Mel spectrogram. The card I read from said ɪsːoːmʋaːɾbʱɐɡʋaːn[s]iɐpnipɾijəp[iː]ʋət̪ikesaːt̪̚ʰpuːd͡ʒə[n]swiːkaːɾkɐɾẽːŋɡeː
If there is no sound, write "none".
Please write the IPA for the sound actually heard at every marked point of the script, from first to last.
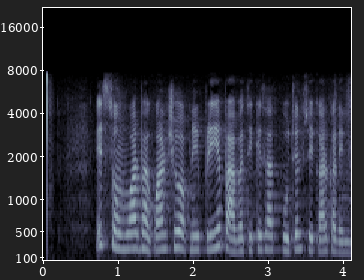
ʃ, aː, n

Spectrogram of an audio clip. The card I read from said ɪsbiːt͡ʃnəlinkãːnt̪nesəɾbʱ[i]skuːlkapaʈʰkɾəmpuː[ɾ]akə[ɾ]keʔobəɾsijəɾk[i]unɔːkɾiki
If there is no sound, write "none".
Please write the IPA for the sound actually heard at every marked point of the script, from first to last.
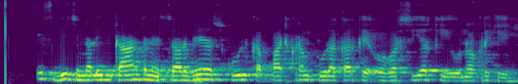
e, ɾ, ɾ, i

